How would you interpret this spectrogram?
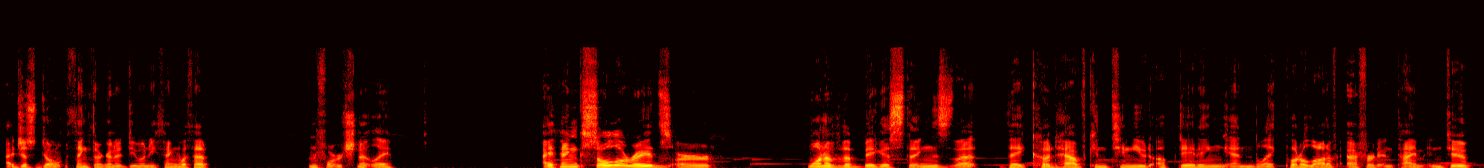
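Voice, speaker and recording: Hoarse man doing laid-back game commentary. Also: mid-range voice, normal speed, fairly bright tone. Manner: laid-back, candid, occasional swearing. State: hoarse, sore throat. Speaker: gaming video host. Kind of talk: casual commentary reading forum posts.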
